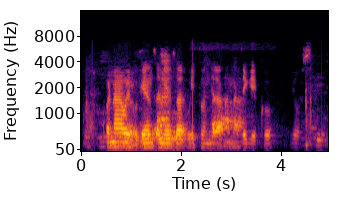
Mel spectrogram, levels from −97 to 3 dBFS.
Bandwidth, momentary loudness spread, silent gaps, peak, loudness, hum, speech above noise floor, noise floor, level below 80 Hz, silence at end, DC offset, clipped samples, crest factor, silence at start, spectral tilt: 6 kHz; 19 LU; none; -4 dBFS; -18 LUFS; none; 28 dB; -46 dBFS; -62 dBFS; 0.15 s; under 0.1%; under 0.1%; 16 dB; 0.5 s; -8 dB/octave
